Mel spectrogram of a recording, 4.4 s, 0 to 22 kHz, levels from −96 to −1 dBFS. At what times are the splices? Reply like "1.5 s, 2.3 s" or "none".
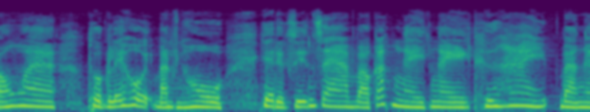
1.3 s, 2.0 s, 3.2 s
